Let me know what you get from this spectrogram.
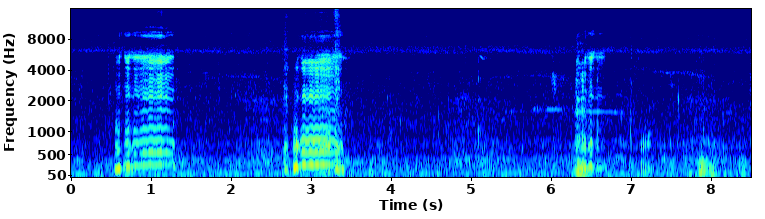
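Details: Black goats on a farm in Gimhae, South Korea, giving two long, wavering nasal bleats about two seconds apart, followed by shorter, fainter bleats, with a steady background hum.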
